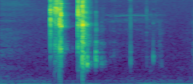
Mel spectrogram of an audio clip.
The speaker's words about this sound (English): Let me crack my beer. Okay.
